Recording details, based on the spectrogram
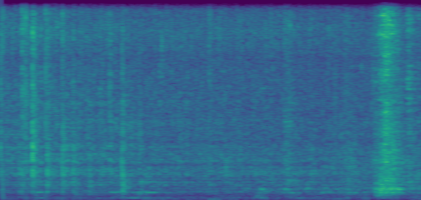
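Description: Finely chopped onion frying in hot oil for a traditional banana flower vegetable dish, a steady close sizzle with light stirring scrapes and a brief louder burst near the end.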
